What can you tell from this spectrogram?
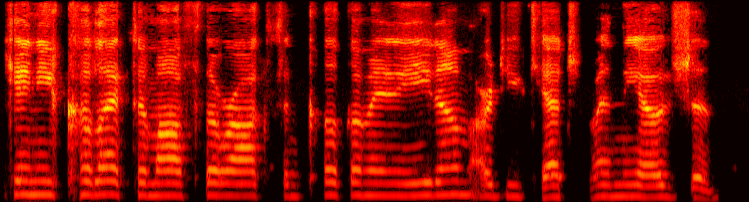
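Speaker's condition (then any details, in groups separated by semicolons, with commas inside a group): Multiple sclerosis; primary progressive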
